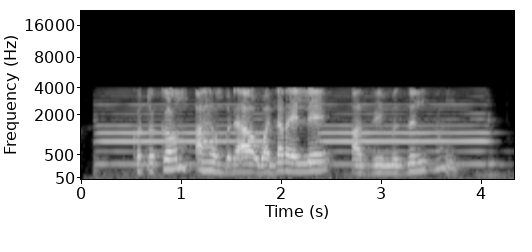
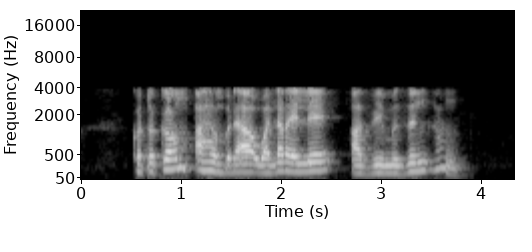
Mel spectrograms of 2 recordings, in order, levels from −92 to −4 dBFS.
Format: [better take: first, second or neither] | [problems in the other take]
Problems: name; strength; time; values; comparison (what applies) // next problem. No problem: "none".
second | background sound (Bowed string instrument); 6 dB below the speech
